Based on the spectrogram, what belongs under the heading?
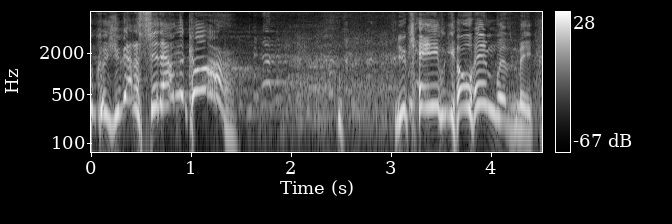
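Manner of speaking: laughing through it; laughing retort. Retold or imitated. To his wife on the phone, laughing. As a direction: scoff with a laugh.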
